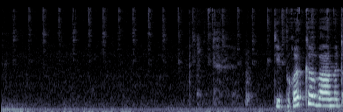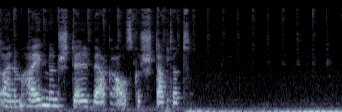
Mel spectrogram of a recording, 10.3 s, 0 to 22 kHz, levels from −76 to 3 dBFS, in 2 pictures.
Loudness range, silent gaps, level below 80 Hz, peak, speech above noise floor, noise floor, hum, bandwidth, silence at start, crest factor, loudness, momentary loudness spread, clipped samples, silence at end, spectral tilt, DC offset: 9 LU; none; -42 dBFS; -2 dBFS; 26 dB; -44 dBFS; none; 17 kHz; 0.05 s; 20 dB; -18 LUFS; 27 LU; under 0.1%; 0 s; -4.5 dB/octave; under 0.1%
